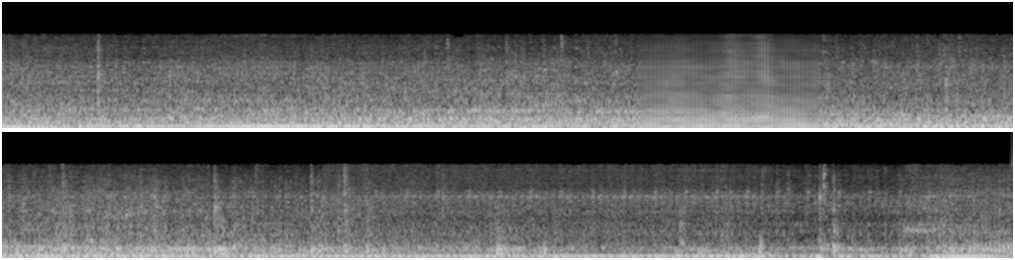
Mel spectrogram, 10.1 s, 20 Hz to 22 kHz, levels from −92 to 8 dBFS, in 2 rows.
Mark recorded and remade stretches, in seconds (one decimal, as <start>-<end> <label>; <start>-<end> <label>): 0.0-3.2 recorded; 3.2-4.1 remade; 4.1-10.1 recorded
